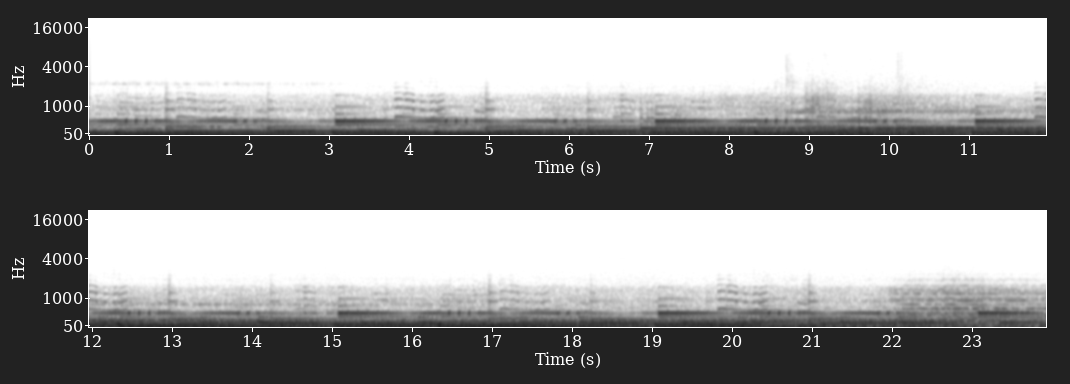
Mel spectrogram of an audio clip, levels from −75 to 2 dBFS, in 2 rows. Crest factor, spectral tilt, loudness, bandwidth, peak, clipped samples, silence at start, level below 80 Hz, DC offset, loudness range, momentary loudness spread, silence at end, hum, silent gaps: 12 dB; -14 dB/octave; -15 LUFS; 1.7 kHz; 0 dBFS; under 0.1%; 0 s; -16 dBFS; under 0.1%; 1 LU; 3 LU; 0 s; none; none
